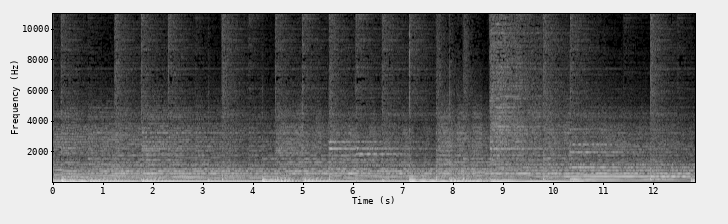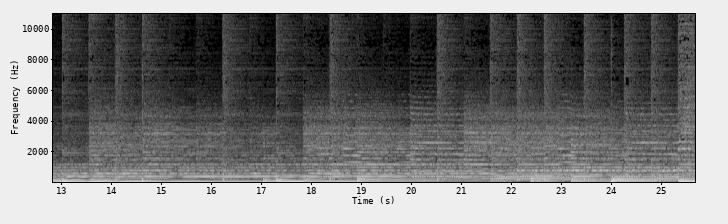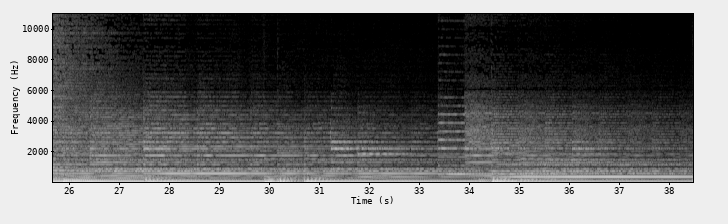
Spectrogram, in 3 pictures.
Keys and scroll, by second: 0.4 ctrl+d, 1.3 space, 6.8 ctrl+l, 13.9 ctrl+v, 15.3 ctrl+t, 17.6 Return, 20.0 ctrl+t, 20.3 Return, 21.1 space, 21.3 ctrl+t, 21.6 Return, 22.0 ctrl+t, 22.8 Return, 27.1 ctrl+Delete, 27.7 ctrl+d, 28.2 v, 29.6 ctrl+z, 30.8 ctrl+t, 31.7 Return, 31.9 Right, 32.1 Left, 32.6 ctrl+t, 32.8 Return.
